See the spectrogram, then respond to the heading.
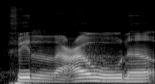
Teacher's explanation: را ساکن سے پہلے زیر ہے، را کو آپ نے باریک کرنا ہے ، عون واولین ہے، لپس کو راؤنڈ میں لے کے جانا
